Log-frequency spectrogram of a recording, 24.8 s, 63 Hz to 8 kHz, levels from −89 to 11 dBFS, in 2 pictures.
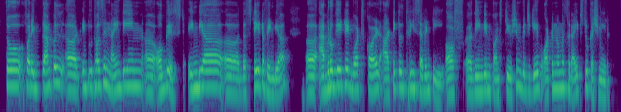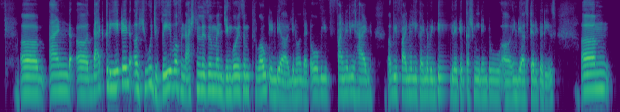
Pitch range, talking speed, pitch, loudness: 135-175 Hz, 155 wpm, 150 Hz, -24 LUFS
